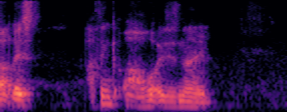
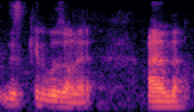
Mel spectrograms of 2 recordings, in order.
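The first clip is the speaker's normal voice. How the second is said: ordinary talk, nothing marked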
